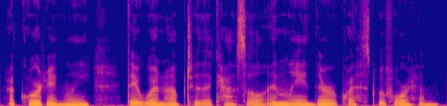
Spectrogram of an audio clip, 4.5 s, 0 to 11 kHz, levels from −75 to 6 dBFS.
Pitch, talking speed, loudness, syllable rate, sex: 210 Hz, 175 wpm, -17 LUFS, 5.2 syllables/s, female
